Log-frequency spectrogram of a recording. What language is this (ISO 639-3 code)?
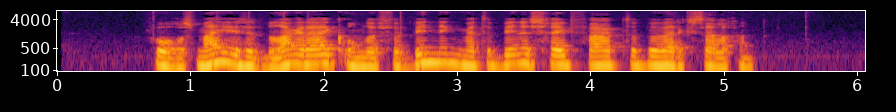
nld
